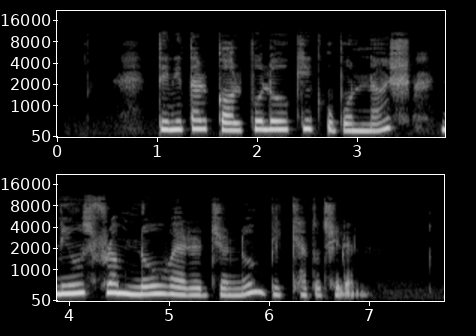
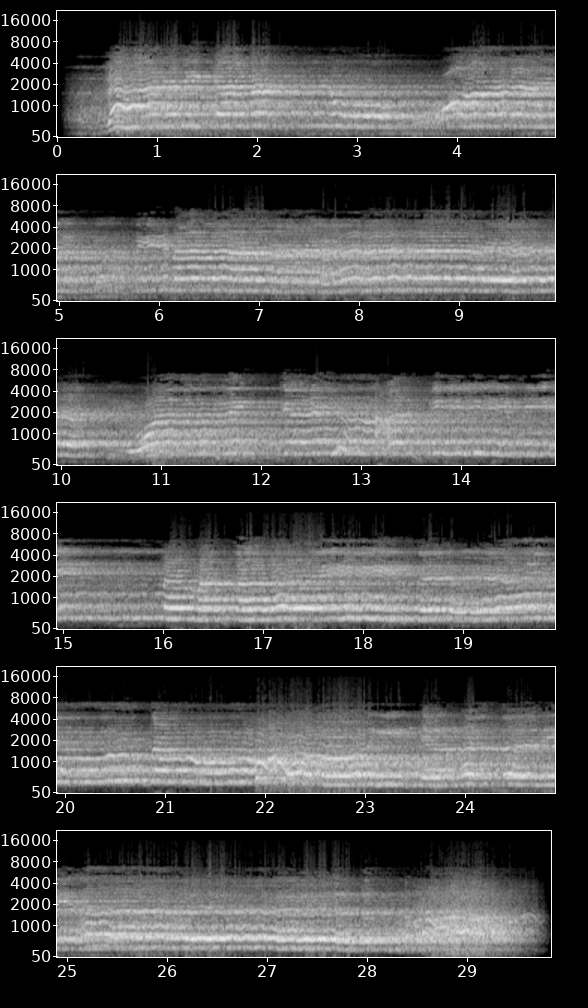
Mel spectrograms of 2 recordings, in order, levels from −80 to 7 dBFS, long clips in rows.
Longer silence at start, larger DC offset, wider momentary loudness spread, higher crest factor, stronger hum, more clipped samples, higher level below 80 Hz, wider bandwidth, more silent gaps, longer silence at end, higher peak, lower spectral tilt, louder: first, 1 s vs 0.15 s; neither; first, 13 LU vs 7 LU; first, 16 dB vs 10 dB; neither; second, under 0.1% vs 0.2%; second, -72 dBFS vs -52 dBFS; first, 10.5 kHz vs 9 kHz; neither; first, 0.8 s vs 0.1 s; second, -4 dBFS vs 0 dBFS; first, -6 dB/octave vs -3.5 dB/octave; second, -19 LUFS vs -9 LUFS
